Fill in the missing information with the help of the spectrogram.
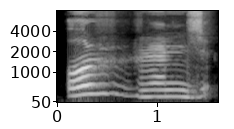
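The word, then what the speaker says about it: orange: جربوا معايا كده، اورنج، اورنج، اورنج. الاي والاي سكتوا، ما نطقناهمش خالص، ولا قلنا اورانج ولا قلنا اورانج، قلنا اورنج، اورنج، اورنج يعني برتقالة، اورنج.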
